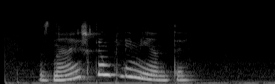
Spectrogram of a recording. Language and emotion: Russian, positive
